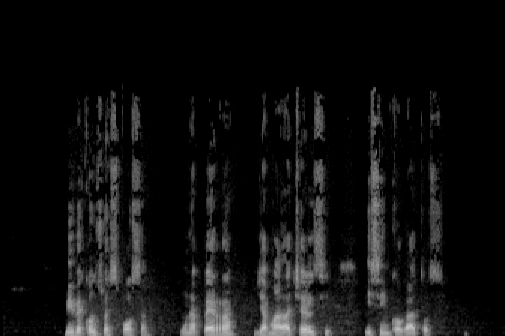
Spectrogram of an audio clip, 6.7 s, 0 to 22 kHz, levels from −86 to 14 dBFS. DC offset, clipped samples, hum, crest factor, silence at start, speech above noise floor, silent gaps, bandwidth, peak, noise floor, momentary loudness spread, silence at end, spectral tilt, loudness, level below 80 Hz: under 0.1%; under 0.1%; none; 16 dB; 0.85 s; 59 dB; none; 16 kHz; -2 dBFS; -76 dBFS; 16 LU; 0.9 s; -5 dB/octave; -18 LUFS; -64 dBFS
